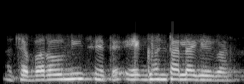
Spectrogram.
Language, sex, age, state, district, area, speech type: Hindi, female, 18-30, Bihar, Begusarai, urban, conversation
